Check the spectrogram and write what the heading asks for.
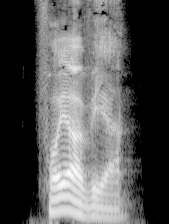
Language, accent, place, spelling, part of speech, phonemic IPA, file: German, Germany, Berlin, Feuerwehr, noun, /ˈfɔɪ̯ɐˌveːɐ̯/, De-Feuerwehr.ogg
- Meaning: 1. fire brigade 2. fire department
